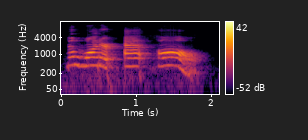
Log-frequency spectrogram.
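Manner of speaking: grieving for the stranded fish; dismayed. A narrator's reading. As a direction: wail it in distress.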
